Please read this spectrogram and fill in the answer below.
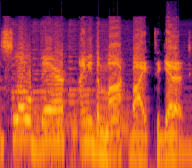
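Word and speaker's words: Mach: ridden in last time I tried to pronounce that word mock to tell me that I mispronounced it I said Mac back then because well that's how you pronounce it in French but I when I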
